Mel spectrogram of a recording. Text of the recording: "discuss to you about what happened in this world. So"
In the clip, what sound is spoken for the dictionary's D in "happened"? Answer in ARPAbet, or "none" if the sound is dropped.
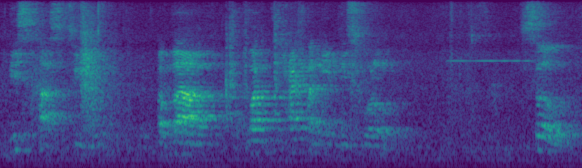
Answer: none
